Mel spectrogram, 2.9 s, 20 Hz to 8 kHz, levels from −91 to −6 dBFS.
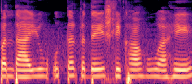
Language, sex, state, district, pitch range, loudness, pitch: Hindi, female, Uttar Pradesh, Budaun, 205-215 Hz, -16 LUFS, 210 Hz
